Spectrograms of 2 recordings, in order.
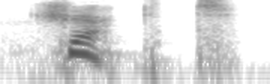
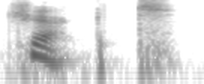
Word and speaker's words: checked: sounds like a tea any time we have a regular verb that ends in a K in the past the ending sounds like a tea right check becomes checked okay look becomes yesterday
